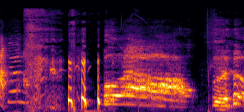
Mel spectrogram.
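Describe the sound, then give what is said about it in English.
A person vomiting on a beach, the sound carrying across the beach, lets out a long, loud, moaning retch that holds steady for over a second after a few sharp gagging bursts, with talking before and after it. “It's just every time … barfs, I hear it no matter where I am.”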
